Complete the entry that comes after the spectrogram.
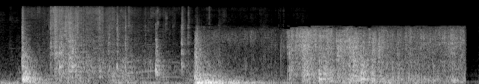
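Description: Two loud, sharp blows from an emergency glass-breaking hammer strike a van window, the second harder, each followed by cracking, crunching glass, then a steady gritty rattle of breaking glass; no voices.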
